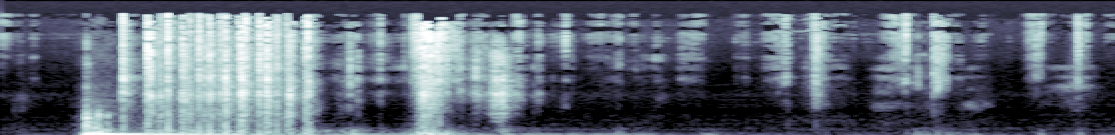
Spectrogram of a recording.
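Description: A deck of playing cards is riffle-shuffled before cards are drawn one at a time, a dense burst of rapid flapping for over a second, then a shorter second riffle, followed by a few soft taps and card handling sounds.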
